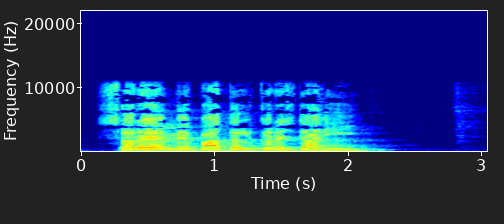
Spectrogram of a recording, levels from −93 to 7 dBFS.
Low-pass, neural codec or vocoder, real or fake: 10.8 kHz; none; real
